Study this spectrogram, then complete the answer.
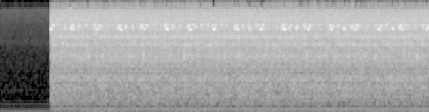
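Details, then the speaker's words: Petrol engine at idle with faint high-pitched squeaky chirps about three times a second from the accessory drive; soap is applied to the serpentine belt to test whether the squeak stops or fades. "so therefore if the belt is the cause of the squeak when we apply the soap that squeak should either go away temporarily or at least be reduced"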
